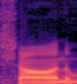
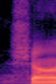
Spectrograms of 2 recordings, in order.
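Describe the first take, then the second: First: The word ends with a clearly pronounced n sound. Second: The word ends in a nasalized vowel without n. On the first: The speaker calls it right. "बल्कि शान बोल रहे हैं, ... clear नून सुनाई दे" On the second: The speaker calls it wrong. "शान नहीं बोल रहे हैं"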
